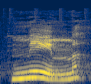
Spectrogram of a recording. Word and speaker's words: NIN: national identification number nin the national identification number pronounced nin is what identifies an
